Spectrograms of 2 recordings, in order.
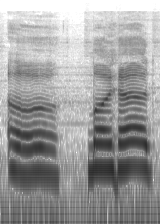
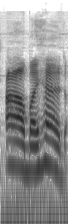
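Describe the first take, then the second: First: It is said in a flat monotone. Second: It is said with normal expression.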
